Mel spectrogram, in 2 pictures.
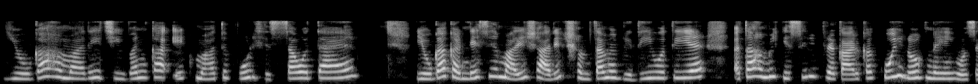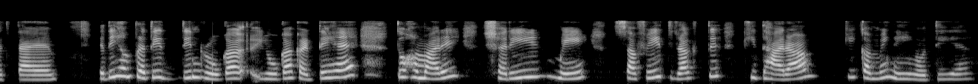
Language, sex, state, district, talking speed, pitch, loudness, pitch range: Hindi, female, Uttar Pradesh, Varanasi, 155 wpm, 295 Hz, -16 LUFS, 260-330 Hz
